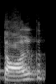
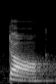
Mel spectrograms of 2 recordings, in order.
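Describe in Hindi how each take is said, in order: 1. यह शब्द L की आवाज़ के साथ बोला जाता है। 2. यह शब्द बिना L की आवाज़ के बोला जाता है। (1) "मैंने इसको talk थोड़ी बोला है" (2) "Here, L is silent"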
